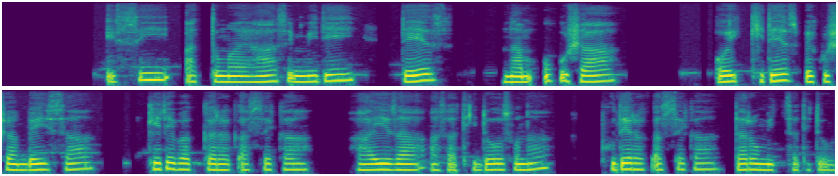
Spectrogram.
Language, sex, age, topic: Gamo, male, 18-24, government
